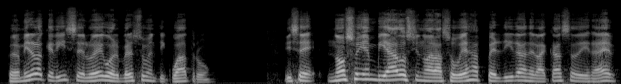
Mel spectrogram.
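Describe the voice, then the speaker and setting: Male pastor preaching a sermon, kinda high voice, goes loud then soft, keeps asking the crowd questions, dry close sound. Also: a little fast, no room sound. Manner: emphatic preaching with sudden swings between loud and soft; addresses the congregation directly with rhetorical questions.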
